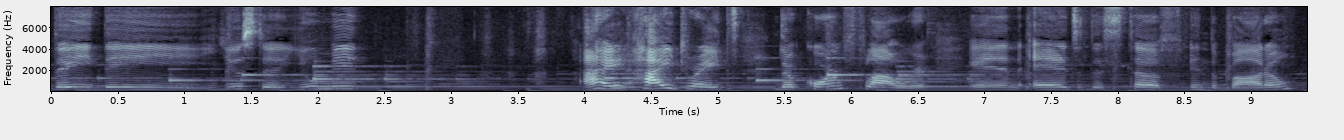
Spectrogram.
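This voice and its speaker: Brazilian woman with a portuguese accent, mid pitch, explains stuff, laughs a lot, clip mic at home. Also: takes it slowly, over music. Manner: explains plainly, laughs often. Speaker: host presenting foods. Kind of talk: casual chat. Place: living room, indoors. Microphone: clip-on lapel mic.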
